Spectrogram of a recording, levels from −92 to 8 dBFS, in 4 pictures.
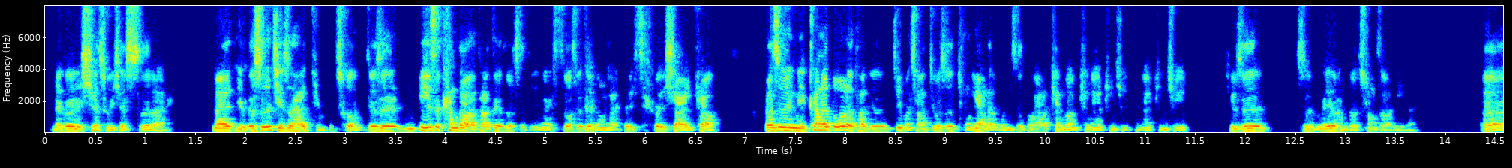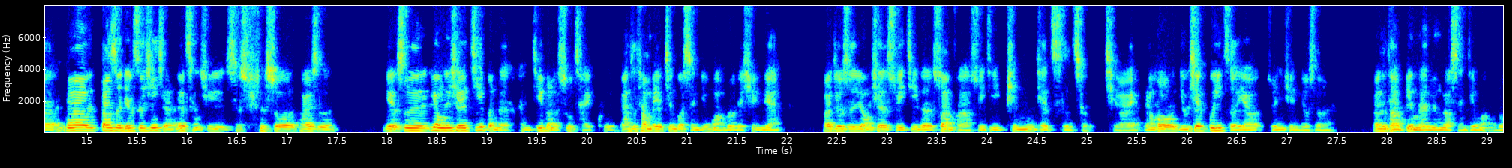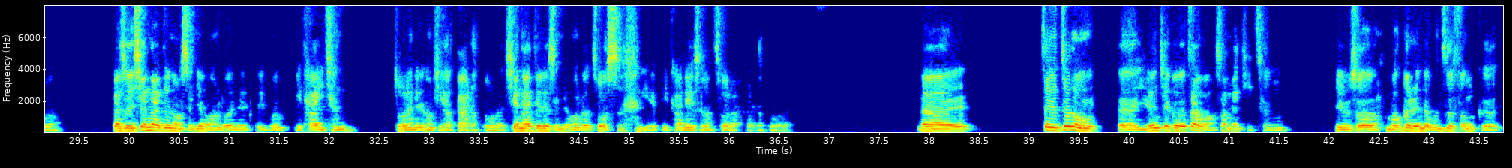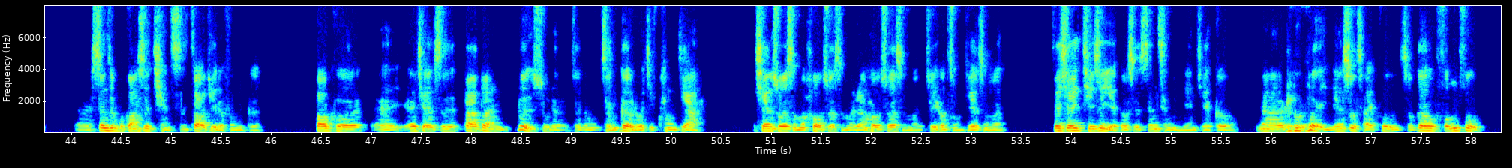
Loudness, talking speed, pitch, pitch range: -20 LUFS, 335 characters per minute, 130 Hz, 115-150 Hz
